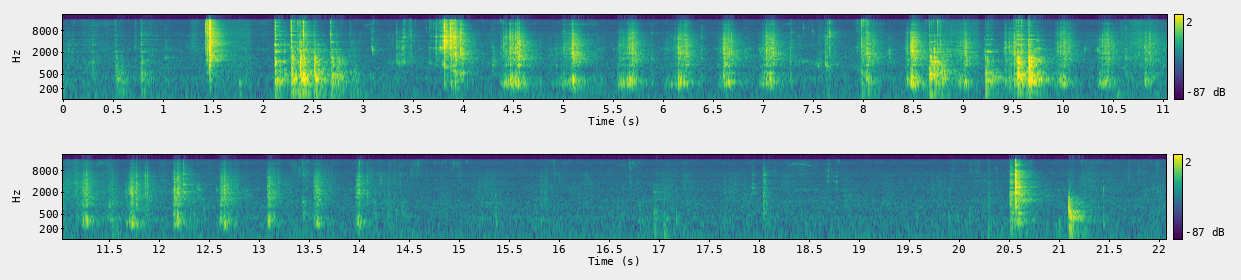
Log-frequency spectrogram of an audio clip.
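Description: Crispy fried pork skin crunching as it is bitten and chewed close to the microphone, sharp crunches about two a second for some twelve seconds, then stopping. Two sharp clacks come near the end.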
